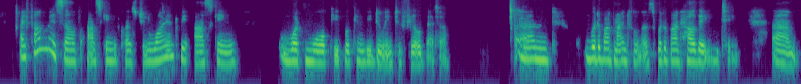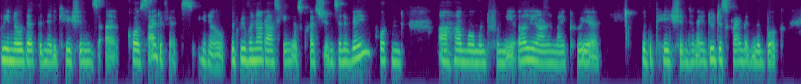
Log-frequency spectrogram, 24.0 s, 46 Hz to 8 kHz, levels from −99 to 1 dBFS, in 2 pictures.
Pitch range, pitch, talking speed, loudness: 180-205 Hz, 185 Hz, 175 wpm, -29 LUFS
